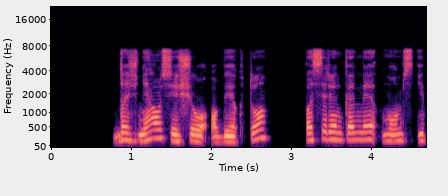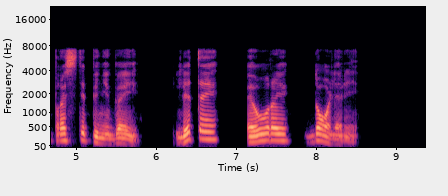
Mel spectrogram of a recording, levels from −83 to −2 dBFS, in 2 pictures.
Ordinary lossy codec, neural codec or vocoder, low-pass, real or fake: Opus, 64 kbps; codec, 16 kHz, 4 kbps, FunCodec, trained on Chinese and English, 50 frames a second; 7.2 kHz; fake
